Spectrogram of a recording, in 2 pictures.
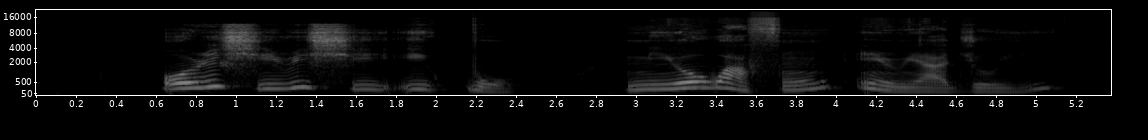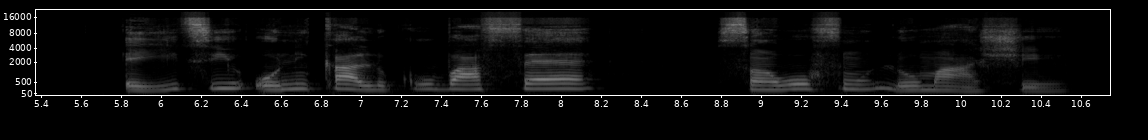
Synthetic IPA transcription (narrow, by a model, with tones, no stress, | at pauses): o˧ɾi˦ʃi˧ɾi˦˨ʃi˧i˧˨k͡po˨ | nĩ˧˦o˦wa˦˨fũ˨˦ĩ˦˨ɾ̃ĩ˨a˨d͡ʒo˨ji˨˦ | e˦˨ji˨˦ti˦o˧nĩ˦ka˦˨lu˧ku˦ba˦fɛ˦ | sã˧wo˦fũ˦lo˨˦mãː˦˧ʃe˧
